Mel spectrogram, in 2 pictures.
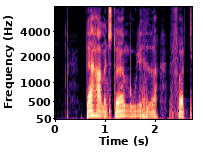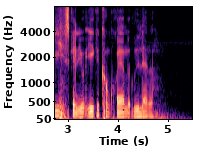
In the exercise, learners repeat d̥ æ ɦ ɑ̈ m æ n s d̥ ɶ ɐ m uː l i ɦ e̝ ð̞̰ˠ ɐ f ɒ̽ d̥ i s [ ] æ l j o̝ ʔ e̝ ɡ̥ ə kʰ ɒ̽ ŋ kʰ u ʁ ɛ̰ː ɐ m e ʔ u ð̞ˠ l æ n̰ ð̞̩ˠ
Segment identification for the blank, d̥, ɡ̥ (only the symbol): ɡ̥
